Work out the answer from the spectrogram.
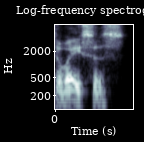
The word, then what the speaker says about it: OASAS: OASAS, typically pronounced Oasis, is about substance abuse services.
